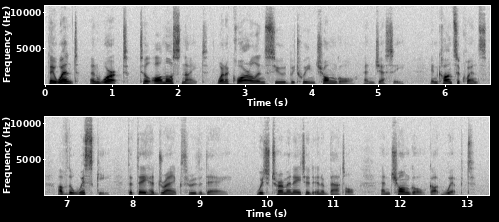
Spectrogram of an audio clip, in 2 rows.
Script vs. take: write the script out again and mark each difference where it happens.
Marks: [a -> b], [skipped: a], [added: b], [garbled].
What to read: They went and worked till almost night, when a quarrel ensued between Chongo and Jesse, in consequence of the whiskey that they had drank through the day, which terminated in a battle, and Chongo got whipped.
They went and worked till almost night, when a quarrel ensued between Chongo and Jesse, in consequence of the whiskey that they had drank through the day, which terminated in a battle, and Chongo got whipped.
